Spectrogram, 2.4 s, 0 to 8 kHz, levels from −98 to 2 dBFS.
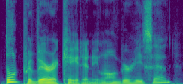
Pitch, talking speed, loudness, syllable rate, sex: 110 Hz, 150 wpm, -18 LUFS, 5.5 syllables/s, male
